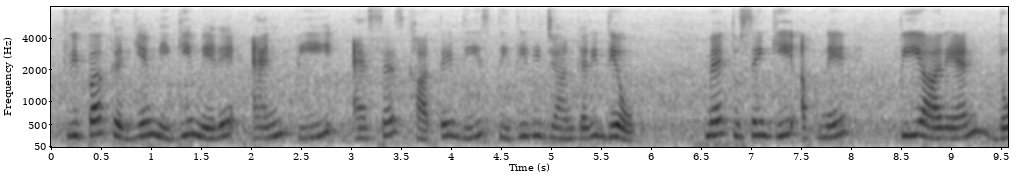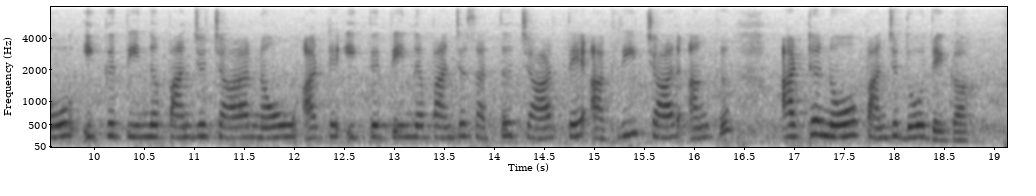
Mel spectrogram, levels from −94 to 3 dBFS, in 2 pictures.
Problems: constant background noise, echo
